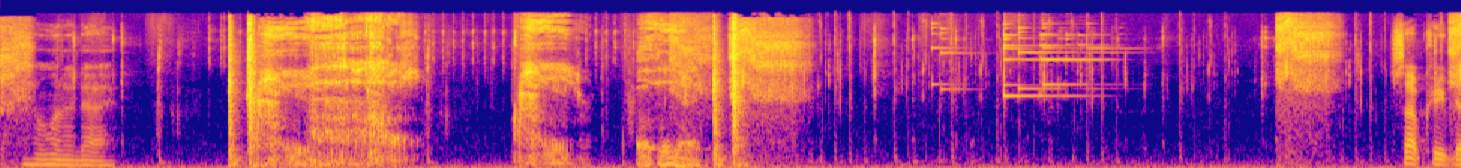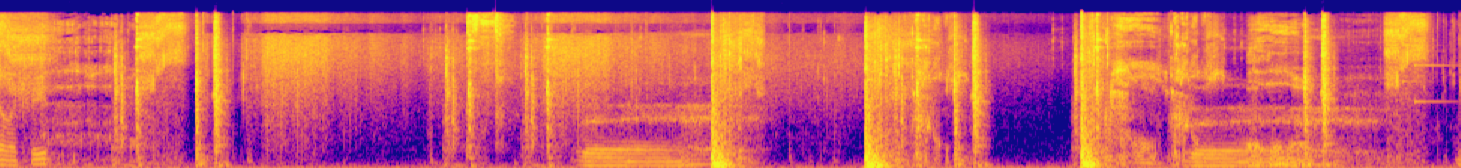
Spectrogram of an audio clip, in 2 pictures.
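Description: A wooden door creaks open and bangs shut several times.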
